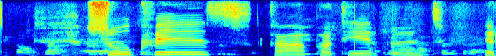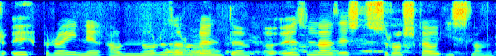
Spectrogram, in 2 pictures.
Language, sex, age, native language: Icelandic, female, 18-19, Icelandic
